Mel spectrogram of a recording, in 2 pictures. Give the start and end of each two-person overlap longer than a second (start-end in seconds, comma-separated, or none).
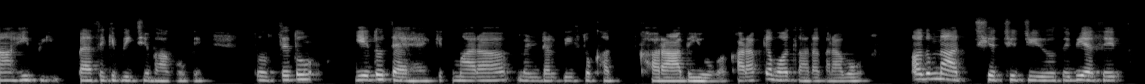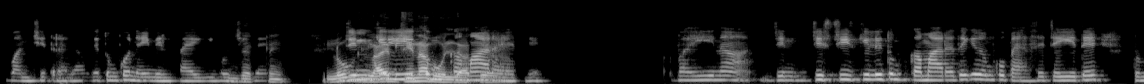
14.9-16.6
